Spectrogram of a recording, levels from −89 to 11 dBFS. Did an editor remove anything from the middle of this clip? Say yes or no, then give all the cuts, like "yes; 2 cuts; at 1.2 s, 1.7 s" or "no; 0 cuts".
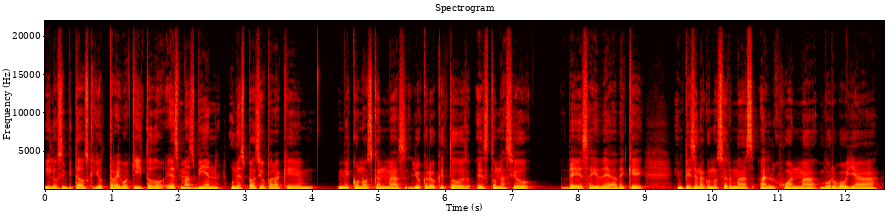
yes; 2 cuts; at 0.9 s, 2.7 s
